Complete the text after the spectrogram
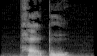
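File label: "pao3bu4", Mandarin Chinese; 跑步; ジョギングをする; dictionary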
